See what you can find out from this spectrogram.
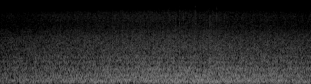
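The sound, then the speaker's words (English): A steady, even wash of ocean surf fills the space, a soft continuous rushing roar with no distinct breaking swells and no voices. “Continue breathing along with the ocean waves.”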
